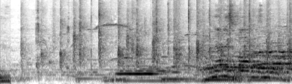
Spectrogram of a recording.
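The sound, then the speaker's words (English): A couple of people clap, a quick uneven run of sharp, bright handclaps with voices and tonal sounds going on underneath throughout. “It's two people clapping.”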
